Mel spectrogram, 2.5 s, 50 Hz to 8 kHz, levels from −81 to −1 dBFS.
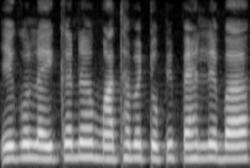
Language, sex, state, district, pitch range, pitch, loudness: Bhojpuri, female, Uttar Pradesh, Deoria, 225-240 Hz, 230 Hz, -15 LUFS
